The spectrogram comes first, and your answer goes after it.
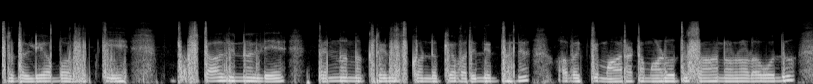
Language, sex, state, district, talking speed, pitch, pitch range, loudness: Kannada, male, Karnataka, Mysore, 110 wpm, 145 Hz, 145-150 Hz, -14 LUFS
